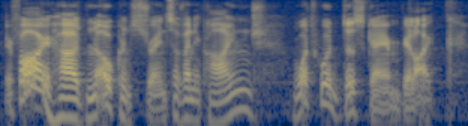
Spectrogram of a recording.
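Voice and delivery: loud, put-on British reading voice; British accent. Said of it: "your British accent".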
